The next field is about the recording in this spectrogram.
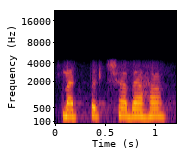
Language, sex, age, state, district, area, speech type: Sanskrit, female, 18-30, Kerala, Palakkad, rural, conversation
